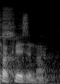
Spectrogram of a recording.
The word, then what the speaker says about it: Tocilizumab: Tocilizumab.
